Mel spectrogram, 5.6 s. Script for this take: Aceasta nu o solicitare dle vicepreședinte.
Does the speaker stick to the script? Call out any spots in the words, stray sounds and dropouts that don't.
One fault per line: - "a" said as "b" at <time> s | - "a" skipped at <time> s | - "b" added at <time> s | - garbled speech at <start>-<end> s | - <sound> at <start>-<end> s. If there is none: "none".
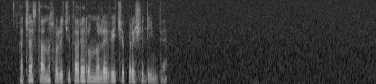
none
